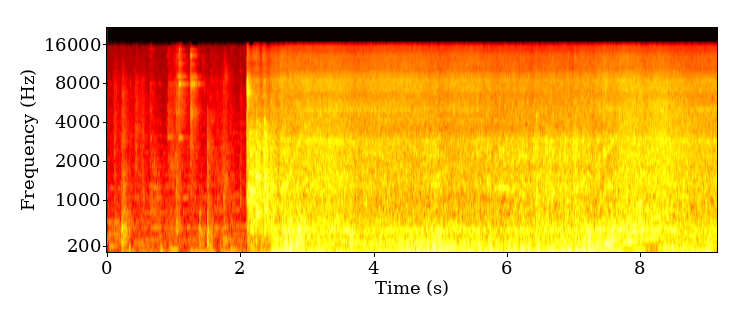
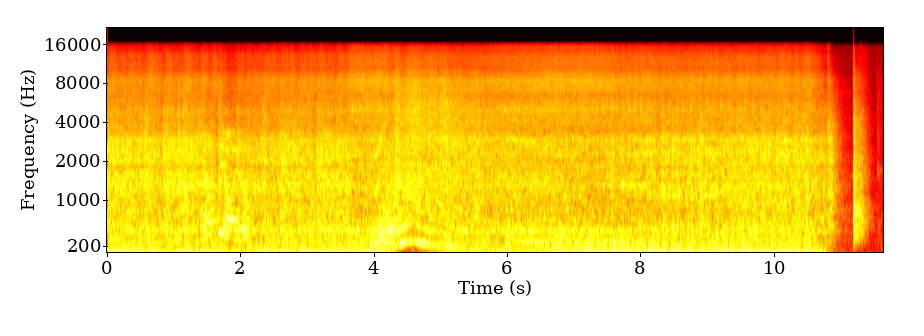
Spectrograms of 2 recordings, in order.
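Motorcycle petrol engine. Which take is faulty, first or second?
second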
